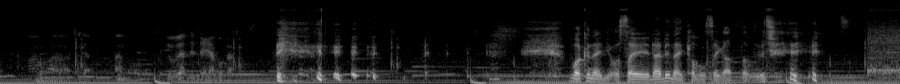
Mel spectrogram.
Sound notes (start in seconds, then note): 2.8 laugh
